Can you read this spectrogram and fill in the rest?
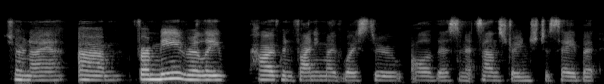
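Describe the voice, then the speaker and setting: A woman's voice: medium pitch, little pitch movement, normal speed. A young woman, a student athlete leader, speaking reflectively and searching for words. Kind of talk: roundtable discussion.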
